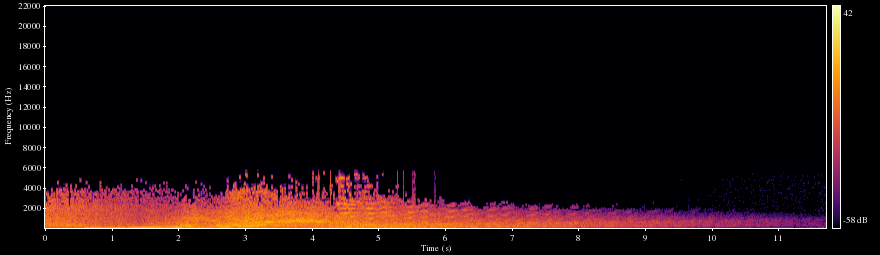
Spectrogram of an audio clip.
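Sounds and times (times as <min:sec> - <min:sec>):
car engine starting and revving: 0:00.1 - 0:07.9.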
